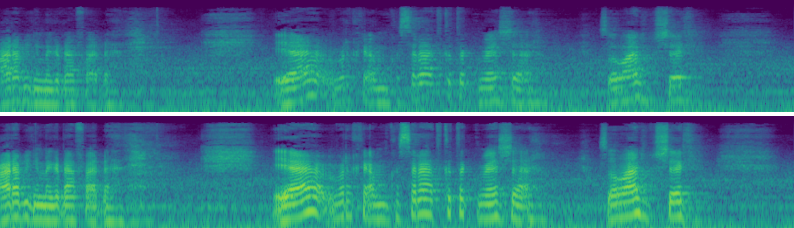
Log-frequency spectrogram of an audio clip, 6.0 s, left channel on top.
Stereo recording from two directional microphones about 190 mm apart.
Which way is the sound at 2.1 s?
50° right (ahead or behind).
